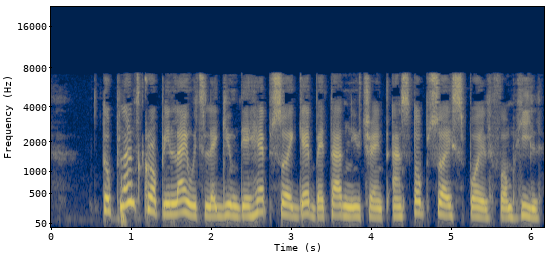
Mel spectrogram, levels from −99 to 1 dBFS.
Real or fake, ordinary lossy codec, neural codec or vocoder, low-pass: real; MP3, 48 kbps; none; 7.2 kHz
